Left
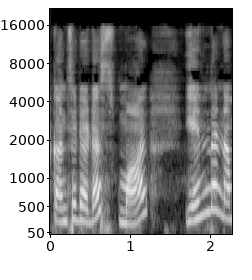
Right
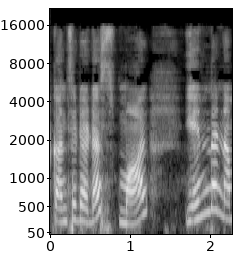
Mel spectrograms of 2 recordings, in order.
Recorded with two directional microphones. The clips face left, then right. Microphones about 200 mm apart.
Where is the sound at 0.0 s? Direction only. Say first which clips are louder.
Left 3 dB; 35° left (ahead or behind).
